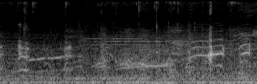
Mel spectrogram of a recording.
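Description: Native desi chickens in a backyard flock give sharp, honking calls, several short cries rising over a steady low rumble, with one louder call near the end and no voices.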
